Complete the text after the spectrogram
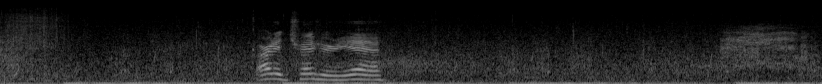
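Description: Water splashes with swimming strokes.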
